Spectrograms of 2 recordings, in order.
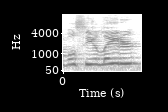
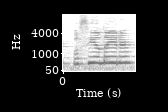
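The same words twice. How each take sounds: First: Said in the usual way. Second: Much higher, lilting see you later; sing-song goodbye. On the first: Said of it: "repeated goodbye". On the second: Real, not acted. Streamer waving off a napping viewer, sing-song high. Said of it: "repeated goodbye higher".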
